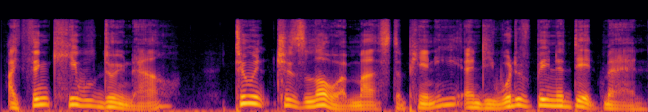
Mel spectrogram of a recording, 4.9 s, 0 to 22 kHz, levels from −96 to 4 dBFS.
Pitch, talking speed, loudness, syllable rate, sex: 125 Hz, 235 wpm, -19 LUFS, 5.3 syllables/s, male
